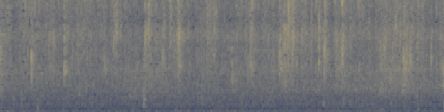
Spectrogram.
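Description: Heavy rain driven by wind pours down outside a house, a dense, constant roar of drops hitting surfaces with scattered sharper patters, unbroken and close, with no voices.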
